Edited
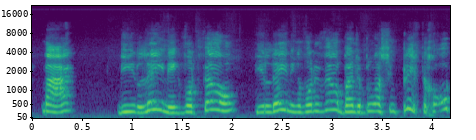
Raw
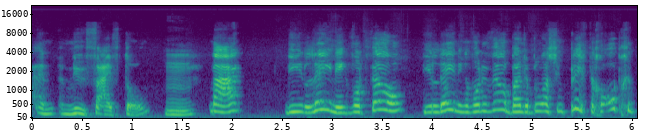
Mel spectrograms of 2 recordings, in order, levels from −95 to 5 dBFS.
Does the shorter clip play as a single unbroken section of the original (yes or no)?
yes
